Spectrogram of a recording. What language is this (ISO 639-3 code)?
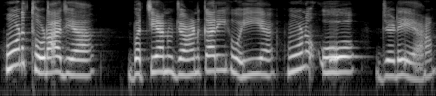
pan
